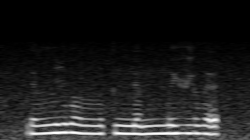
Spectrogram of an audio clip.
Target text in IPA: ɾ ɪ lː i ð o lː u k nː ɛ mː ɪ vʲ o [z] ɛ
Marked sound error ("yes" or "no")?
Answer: yes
